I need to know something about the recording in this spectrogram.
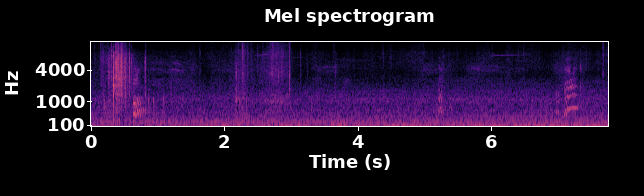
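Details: A tabby cat, apparently a stray, gives a couple of brief, wavering meows asking for attention after eating food.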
